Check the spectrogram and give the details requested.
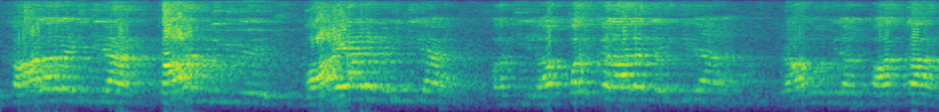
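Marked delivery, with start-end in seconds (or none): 0.1-3.2 loud, rising battle narration; booming storyteller. A narrator's reading. Storyteller booming Kumbhakarna's battle to the crowd. Dramatic Ramayana discourse, fighting Kumbhakarna. 4.3-5.2 loud, high telling of the fight; booming storyteller. A narrator's reading. Storyteller shouting the giant's rampage to listeners.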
